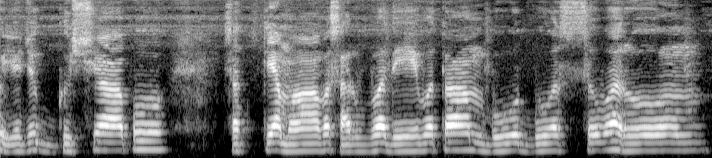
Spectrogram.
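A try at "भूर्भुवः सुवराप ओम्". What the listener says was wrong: ఈ ఓం అనేది ఎట్లా వస్తుందంటే హో వస్తుంది. హో అంటే ఇంగ్లీష్లో HOME హోమ్ అవుతుంది. ఓఎం ఓం రెండింటికి తేడా ఎట్లనో ఇది కూడా అంతే, ఓం అని పలకాలి. అయితే ఇక్కడ దీర్ఘాలు తీస్తే ఇది చాలా అద్భుతంగా ఉంటుంది.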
